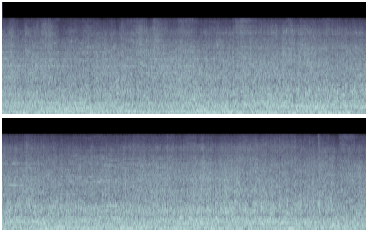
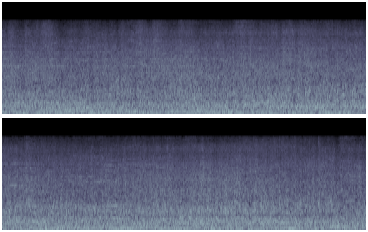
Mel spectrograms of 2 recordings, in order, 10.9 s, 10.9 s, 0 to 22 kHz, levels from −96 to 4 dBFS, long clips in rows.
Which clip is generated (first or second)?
second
